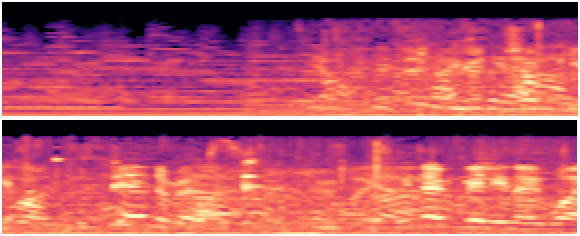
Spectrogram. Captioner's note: incidental chatter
